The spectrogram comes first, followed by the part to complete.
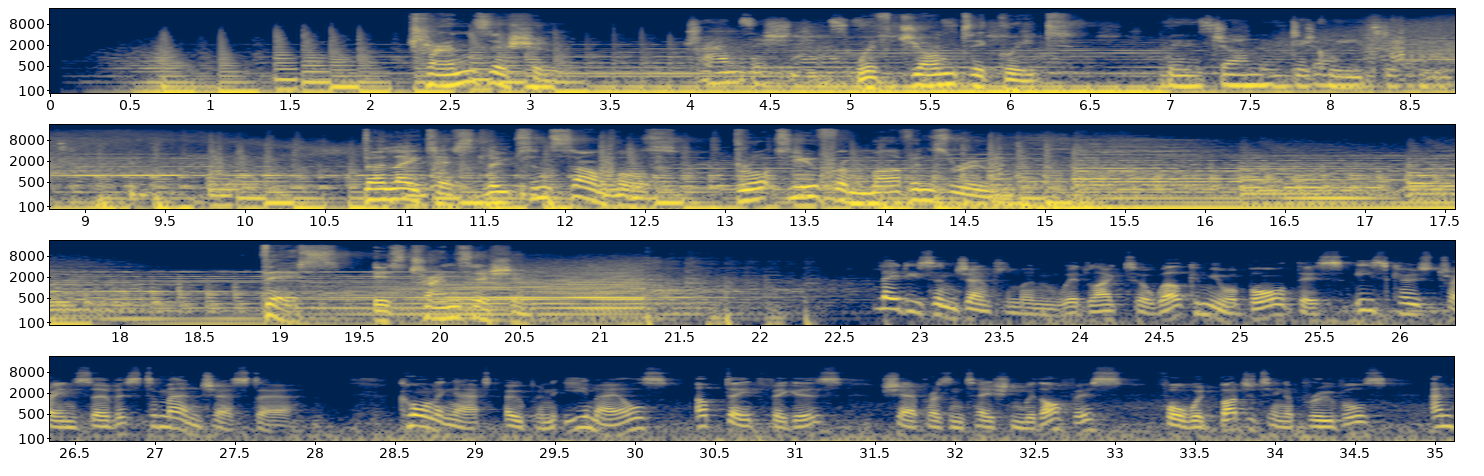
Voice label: voice over and audio production showcase

